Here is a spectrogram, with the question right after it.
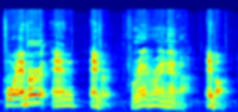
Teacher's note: dropping the ARs at the end this is very true in an Australian accent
